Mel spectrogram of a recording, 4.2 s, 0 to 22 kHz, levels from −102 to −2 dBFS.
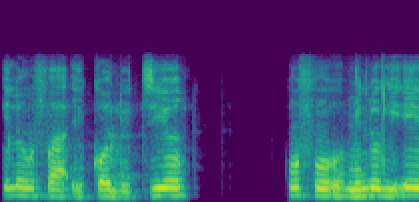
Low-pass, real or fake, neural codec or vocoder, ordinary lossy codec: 7.2 kHz; real; none; none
